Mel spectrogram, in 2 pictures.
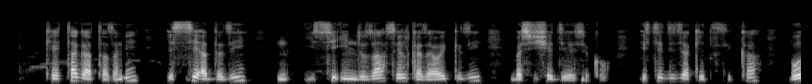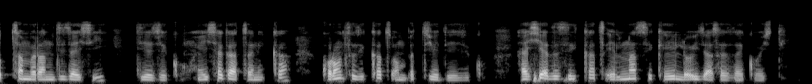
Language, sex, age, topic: Gamo, male, 25-35, government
